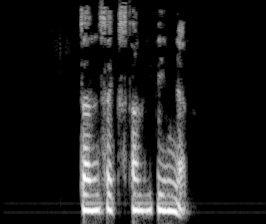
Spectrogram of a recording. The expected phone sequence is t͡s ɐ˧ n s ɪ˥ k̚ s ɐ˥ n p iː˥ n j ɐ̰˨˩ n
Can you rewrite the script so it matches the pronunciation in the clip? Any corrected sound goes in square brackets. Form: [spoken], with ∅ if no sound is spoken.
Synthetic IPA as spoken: t͡s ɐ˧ n s ɪ˥ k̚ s ɐ˥ n p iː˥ n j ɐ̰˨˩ n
